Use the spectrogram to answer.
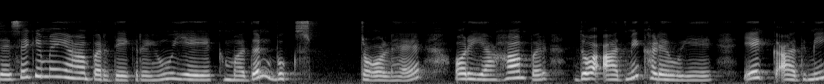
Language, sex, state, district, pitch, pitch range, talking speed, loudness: Hindi, female, Bihar, Kishanganj, 230 Hz, 210-275 Hz, 175 wpm, -18 LUFS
